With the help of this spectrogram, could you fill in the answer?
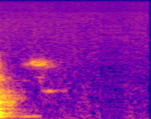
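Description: A single tap on an empty water bottle, emptied by drinking all the water, gives a short, low hollow thud. A faint higher ring lingers briefly before fading within about a third of a second. Tapped empty, the container vibrates more and sounds more intense than when full.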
